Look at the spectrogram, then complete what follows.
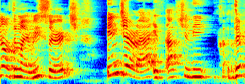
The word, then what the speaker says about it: Injera: Injera is actually, did I pronounce it well?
